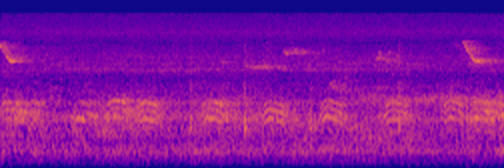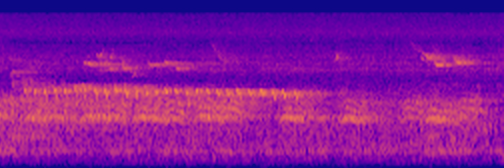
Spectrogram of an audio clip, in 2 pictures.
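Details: Rainbow lorikeets inspecting a possible nesting site at Doonan, Noosa Biosphere Reserve: rapid, harsh chattering screeches overlapping, with one long buzzy rattling trill in the middle and sharp higher squeaks throughout.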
